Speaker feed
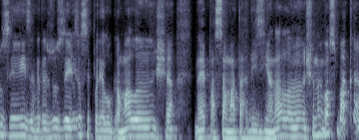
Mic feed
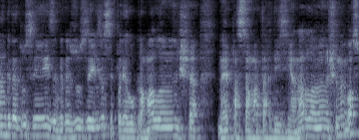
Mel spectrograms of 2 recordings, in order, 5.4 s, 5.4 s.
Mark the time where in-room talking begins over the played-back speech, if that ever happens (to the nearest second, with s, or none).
none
